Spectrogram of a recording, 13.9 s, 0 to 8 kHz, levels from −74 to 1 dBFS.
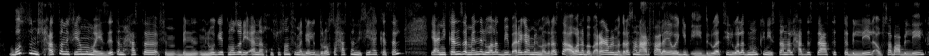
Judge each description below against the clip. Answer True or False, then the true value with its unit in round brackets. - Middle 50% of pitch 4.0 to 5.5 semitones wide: False (2.9 semitones)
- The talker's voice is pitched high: True (260 Hz)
